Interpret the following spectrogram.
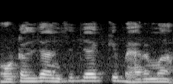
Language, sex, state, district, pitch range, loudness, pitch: Garhwali, male, Uttarakhand, Tehri Garhwal, 130-160 Hz, -16 LUFS, 145 Hz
